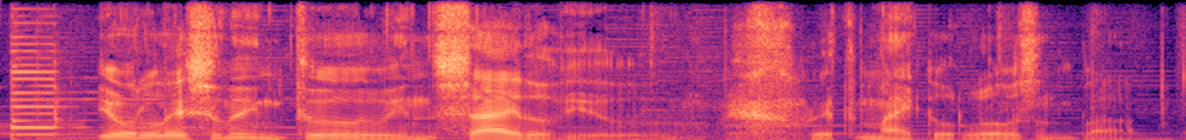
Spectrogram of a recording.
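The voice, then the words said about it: Creepy put-on accent. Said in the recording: “that accent. ... It's creepy.”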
